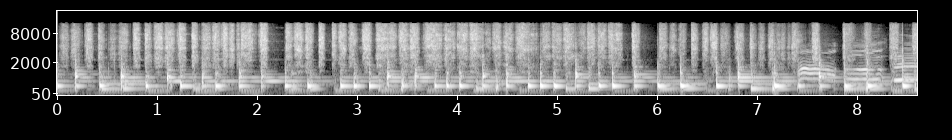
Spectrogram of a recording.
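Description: Gourd güiro scraped in quick rhythmic strokes over panderetas, plena frame drums, which keep a steady rhythm of ringing, pitched hand strikes. The scraping thins out about six seconds in, leaving mostly the drums.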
